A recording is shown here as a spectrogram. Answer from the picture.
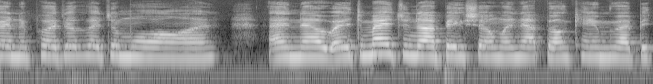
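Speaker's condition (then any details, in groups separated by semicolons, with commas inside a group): Anoxic brain injury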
